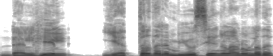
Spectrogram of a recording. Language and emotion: Malayalam, surprised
